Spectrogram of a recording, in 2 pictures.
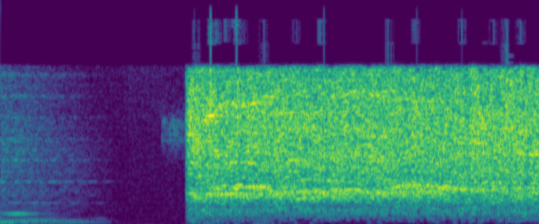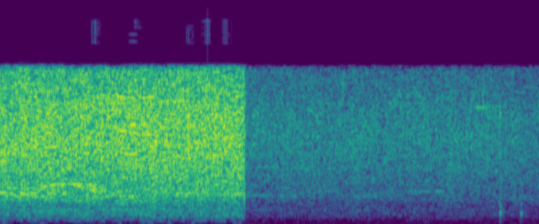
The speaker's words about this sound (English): That's, of course, the live studio audience here at Cyberfield Spotlight. Hey, thanks for coming in, live studio audience. That's just a little kind of a running gag we do.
